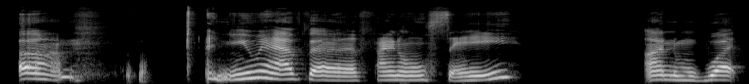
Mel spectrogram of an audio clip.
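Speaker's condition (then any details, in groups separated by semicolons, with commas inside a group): Friedreich's ataxia, mild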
